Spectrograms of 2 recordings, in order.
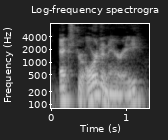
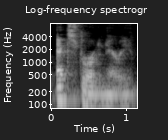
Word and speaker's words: extraordinary: we have ex uh either two ways to pronounce this extraordinary or extraordinary you you could say it either way and that's just like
